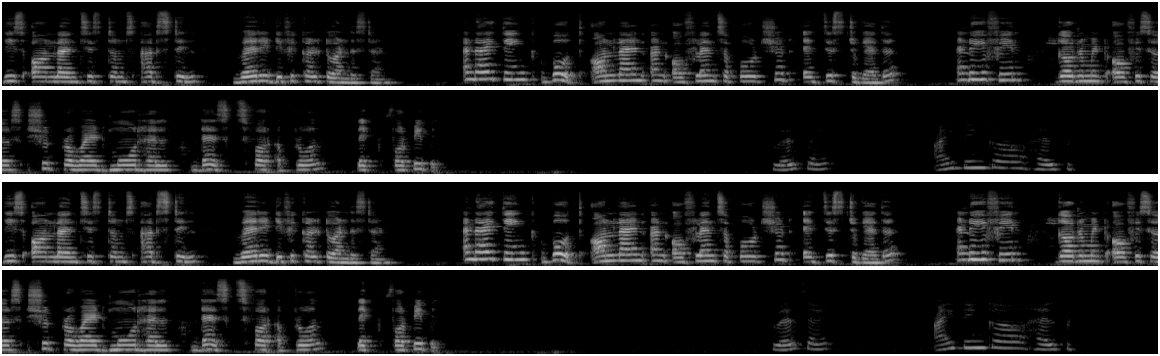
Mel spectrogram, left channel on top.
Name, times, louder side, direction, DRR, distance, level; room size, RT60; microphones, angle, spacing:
voice 1, 0.0-2.0 2.3-3.9 4.6-9.0 9.5-14.8 15.1-15.9, right 2 dB, 10° right, 0.4 m, -29 dB
voice 2, 19.3-19.9 20.9-22.3, right 2 dB, 50° right, 0.7 m, -41 dB
6.9 x 2.3 x 3.2 m
head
